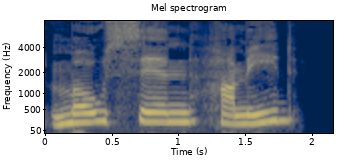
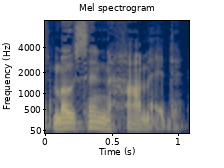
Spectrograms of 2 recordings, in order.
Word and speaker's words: Mohsin Hamid: now, tell me if I pronounce his name wrong. It is Mohsin Hamid. – I think it's Mohsin Hamid. – Hamid. – Because I listened to the audio of this, and that's how he pronounced his name.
